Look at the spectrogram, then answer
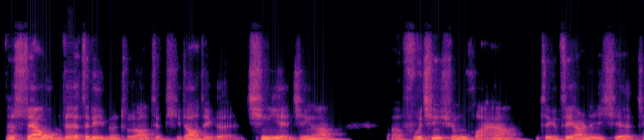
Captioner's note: continues to speak in Chinese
